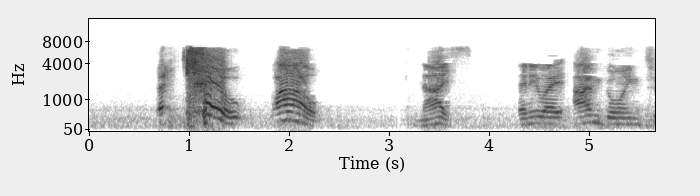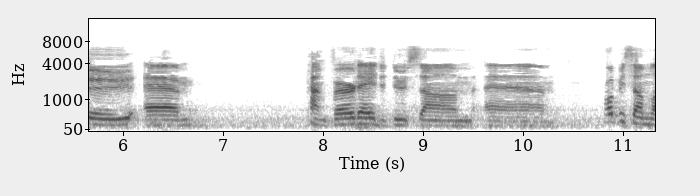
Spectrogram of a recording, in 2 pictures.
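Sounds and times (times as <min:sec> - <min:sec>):
person sneezing: 0:00.7 - 0:01.5
speech: 0:03.3 - 0:06.8, 0:07.9 - 0:11.3.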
